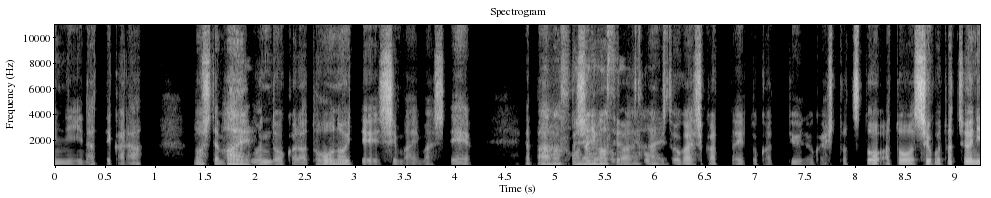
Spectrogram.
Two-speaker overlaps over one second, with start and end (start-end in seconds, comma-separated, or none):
4.8-6.2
